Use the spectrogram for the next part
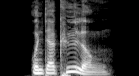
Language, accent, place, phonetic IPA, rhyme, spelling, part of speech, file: German, Germany, Berlin, [ʊntɐˈkyːlʊŋ], -yːlʊŋ, Unterkühlung, noun, De-Unterkühlung.ogg
- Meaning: 1. hypothermia 2. undercooling 3. supercooling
